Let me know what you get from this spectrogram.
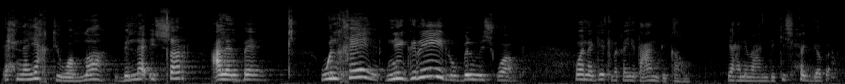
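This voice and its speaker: An actress playing a bold, sharp-tongued working-class maid who speaks Egyptian Arabic, full of proverbs and mockery. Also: female voice, mid-range voice, animated, racing, a little hiss or hum, natural voice. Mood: sly, wheedling. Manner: proverb-heavy, mocking, loud when riled. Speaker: maid confronting a rich wife.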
